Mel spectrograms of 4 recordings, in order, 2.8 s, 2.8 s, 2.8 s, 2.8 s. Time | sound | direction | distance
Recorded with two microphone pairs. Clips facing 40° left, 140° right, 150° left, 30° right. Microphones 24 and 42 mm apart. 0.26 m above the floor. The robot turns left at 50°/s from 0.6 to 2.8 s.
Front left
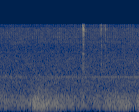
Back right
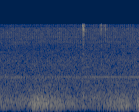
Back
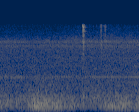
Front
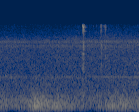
1.6 | keys jangling | straight ahead | ?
